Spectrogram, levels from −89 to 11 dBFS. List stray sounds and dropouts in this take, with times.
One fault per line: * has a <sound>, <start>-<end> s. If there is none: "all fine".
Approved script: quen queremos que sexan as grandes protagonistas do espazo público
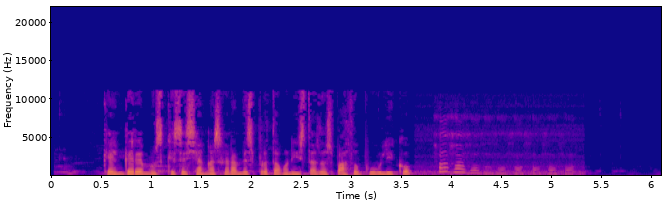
* has a laugh, 3.8-5.3 s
